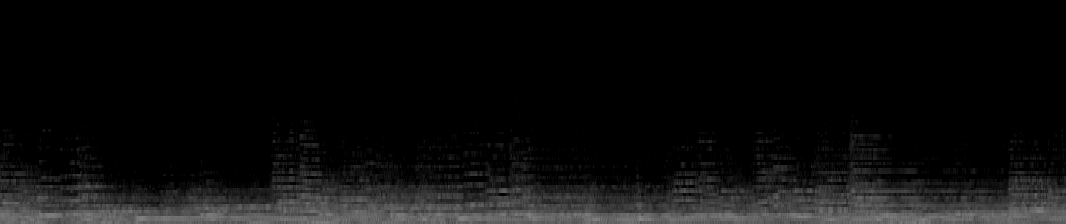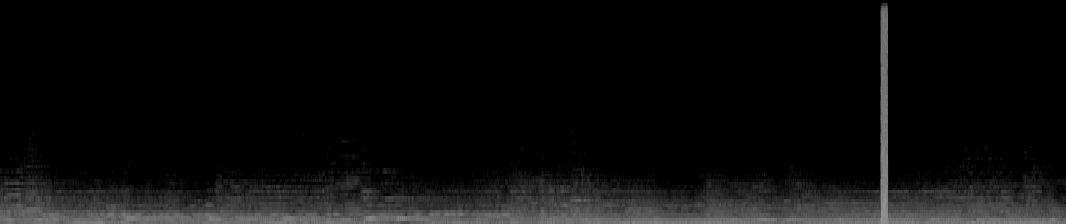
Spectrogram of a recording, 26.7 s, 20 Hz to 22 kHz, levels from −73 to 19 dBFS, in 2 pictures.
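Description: At 24.34 s the audio turns into a burst of loud, harsh broadband noise that lasts until 24.42 s, about 80 ms. This is a case of samples built from the wrong bytes: for that stretch each sample was assembled from its bytes misaligned or in the wrong order. The rapidly varying low-order bits ended up as the most significant part of each value. The result is broadband hiss at high level in place of the original signal.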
